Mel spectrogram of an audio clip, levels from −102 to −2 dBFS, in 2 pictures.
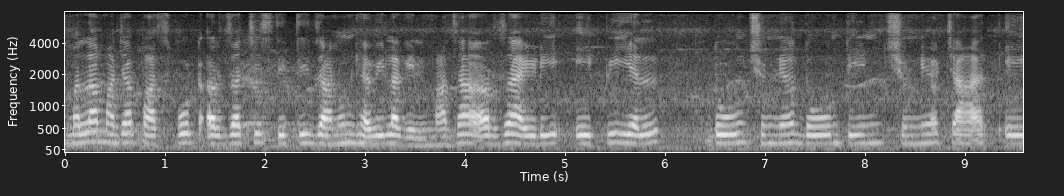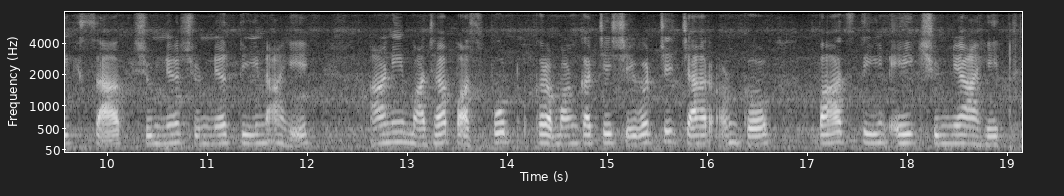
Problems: constant background noise, continuous background conversations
